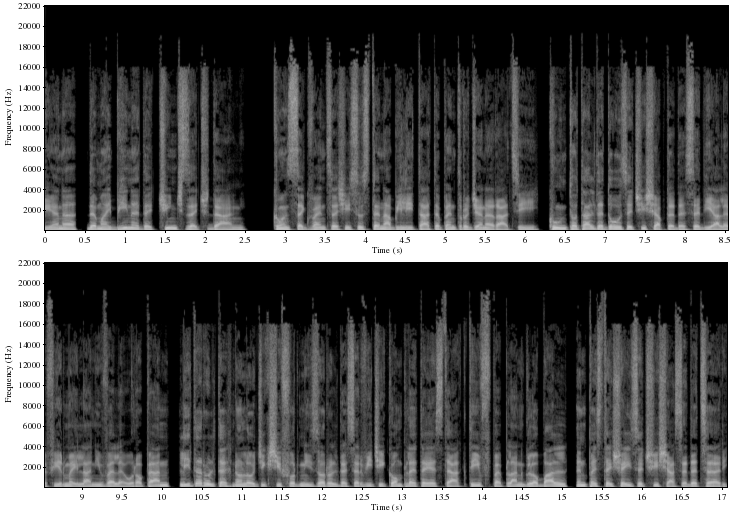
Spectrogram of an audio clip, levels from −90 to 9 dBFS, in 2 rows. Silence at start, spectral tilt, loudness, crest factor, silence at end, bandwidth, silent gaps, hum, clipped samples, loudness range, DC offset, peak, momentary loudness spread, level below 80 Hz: 0 s; -5 dB/octave; -20 LUFS; 16 dB; 0 s; 19.5 kHz; 2.55-2.66 s; none; under 0.1%; 1 LU; under 0.1%; -4 dBFS; 3 LU; -38 dBFS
